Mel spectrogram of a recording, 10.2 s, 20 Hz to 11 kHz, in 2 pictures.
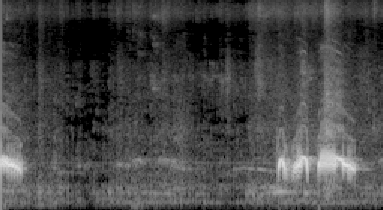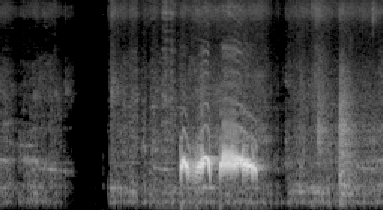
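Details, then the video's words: Local wild-type spotted dove (tekukur) calling vigorously in the 'kuk 3' style: two low cooing phrases, each a quick run of rolling coos ending in a drawn-out note, about four seconds apart, with faint background noise. "suara tekukur derkuku kuk 3 asli lokal alam full ngamuk"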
